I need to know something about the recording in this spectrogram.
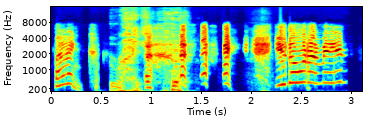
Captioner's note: laughs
